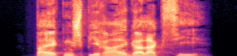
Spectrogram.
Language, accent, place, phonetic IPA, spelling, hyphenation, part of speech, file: German, Germany, Berlin, [ˈbalkənʃpiˈʀaːlɡalaˈksiː], Balkenspiralgalaxie, Bal‧ken‧spi‧ral‧ga‧la‧xie, noun, De-Balkenspiralgalaxie.ogg
- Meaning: barred spiral galaxy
